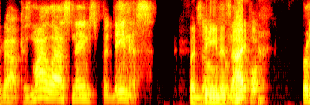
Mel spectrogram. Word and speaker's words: Fedinec: said fed a nick i don't know it's fadinas fadinus is how my my great aunt who's about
